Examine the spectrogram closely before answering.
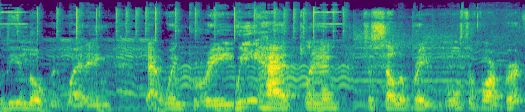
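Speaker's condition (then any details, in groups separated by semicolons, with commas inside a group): No condition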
